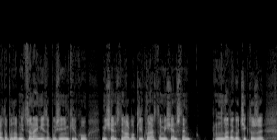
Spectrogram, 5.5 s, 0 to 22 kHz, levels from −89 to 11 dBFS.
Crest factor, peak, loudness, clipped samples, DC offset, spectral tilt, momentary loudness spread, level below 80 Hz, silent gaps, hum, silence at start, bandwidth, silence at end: 16 dB; -12 dBFS; -27 LUFS; under 0.1%; under 0.1%; -6.5 dB/octave; 6 LU; -64 dBFS; none; none; 0 s; 15 kHz; 0 s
